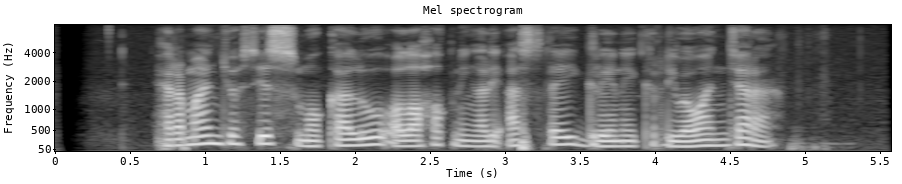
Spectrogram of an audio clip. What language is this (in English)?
Sundanese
